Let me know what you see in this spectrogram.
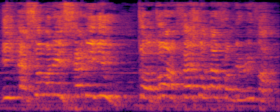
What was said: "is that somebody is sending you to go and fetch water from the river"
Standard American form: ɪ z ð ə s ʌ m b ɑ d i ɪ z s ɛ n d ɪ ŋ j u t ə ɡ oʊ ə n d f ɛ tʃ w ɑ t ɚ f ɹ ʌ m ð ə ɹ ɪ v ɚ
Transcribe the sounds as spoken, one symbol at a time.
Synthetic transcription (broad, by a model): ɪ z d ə s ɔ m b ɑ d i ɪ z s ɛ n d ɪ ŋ j u t ə ɡ oʊ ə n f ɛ ʃ w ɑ t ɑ f ɹ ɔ m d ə ɹ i v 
